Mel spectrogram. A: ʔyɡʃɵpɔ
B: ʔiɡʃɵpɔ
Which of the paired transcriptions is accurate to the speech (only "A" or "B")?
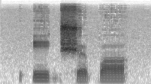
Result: B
